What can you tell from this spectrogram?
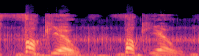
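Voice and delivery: high angry yell; shouting. Retold or imitated. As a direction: yell it at the monster. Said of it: "He goes".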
